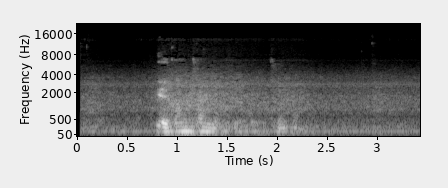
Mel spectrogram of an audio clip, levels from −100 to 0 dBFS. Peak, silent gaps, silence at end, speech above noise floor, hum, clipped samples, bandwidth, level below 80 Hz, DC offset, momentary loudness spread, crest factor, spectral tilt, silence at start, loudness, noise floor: -4 dBFS; none; 0.05 s; 24 dB; none; under 0.1%; 7.4 kHz; -48 dBFS; under 0.1%; 26 LU; 24 dB; -8 dB/octave; 0.05 s; -24 LUFS; -46 dBFS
